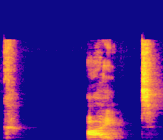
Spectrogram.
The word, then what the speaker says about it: kite: But when we add the silent E to the end, it now becomes a long I. So it says k-ite, kite.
